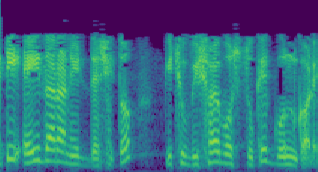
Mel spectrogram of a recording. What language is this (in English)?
Bangla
